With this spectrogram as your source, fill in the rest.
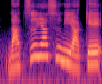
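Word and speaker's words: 夏休み明け: 발음이요. 무슨 아케? 그쵸. 나츠야스미 아케 되겠습니다.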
